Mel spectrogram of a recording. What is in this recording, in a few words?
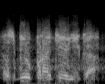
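Speech, Russian; Allied Flight; splash bandit; DCS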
